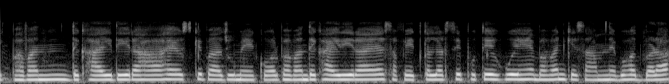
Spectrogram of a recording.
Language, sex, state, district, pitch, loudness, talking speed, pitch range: Hindi, female, Chhattisgarh, Bilaspur, 220 Hz, -13 LUFS, 240 wpm, 215-225 Hz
